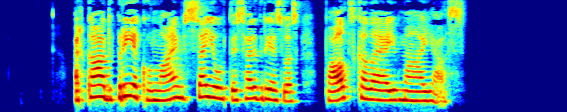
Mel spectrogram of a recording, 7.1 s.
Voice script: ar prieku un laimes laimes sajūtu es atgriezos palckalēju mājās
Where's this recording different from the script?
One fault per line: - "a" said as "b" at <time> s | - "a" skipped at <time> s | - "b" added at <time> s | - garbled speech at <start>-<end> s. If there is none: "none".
- "kādu" added at 1.1 s
- "laimes" skipped at 2.4 s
